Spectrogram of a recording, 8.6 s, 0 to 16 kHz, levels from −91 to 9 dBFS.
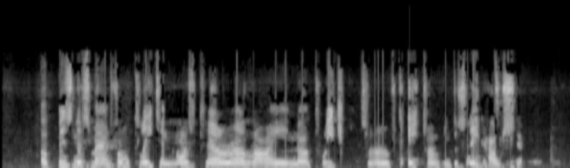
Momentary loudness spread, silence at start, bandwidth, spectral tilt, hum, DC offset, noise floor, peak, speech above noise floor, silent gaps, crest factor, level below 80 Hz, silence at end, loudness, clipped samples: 7 LU; 0.6 s; 11.5 kHz; -1.5 dB/octave; none; under 0.1%; -54 dBFS; 0 dBFS; 41 dB; none; 14 dB; -54 dBFS; 0.5 s; -13 LUFS; under 0.1%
